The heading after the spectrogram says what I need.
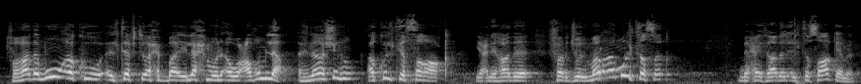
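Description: A man with an Iraqi Arabic accent teaches religious law to a seminary class. He talks fast in a raised, bright register. He repeats definitions slowly and drops in light jokes. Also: high voice, lively intonation. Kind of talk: seminary lecture.

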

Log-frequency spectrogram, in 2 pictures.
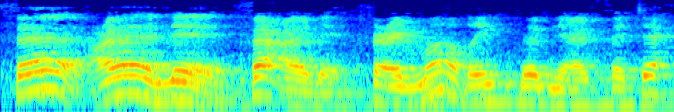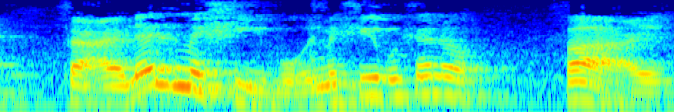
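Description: A man's voice: a little high, darkish tone, dull audio. A man teaching grammar, parsing each word aloud and asking questions that he answers himself. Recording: echoey room with faint ambience.

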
